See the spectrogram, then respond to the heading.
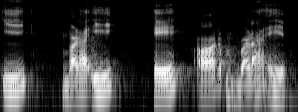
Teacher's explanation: तो अग्र में कौन आएगा, तो जीवा के जो आगे भाग में से उच्चारित होने वाले जो स्वर हैं वो क्या कहलाएंगे, अग्र स्वर कहलाएंगे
